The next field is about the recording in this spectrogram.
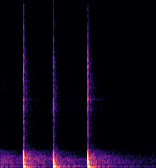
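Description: Three firm knocks on a door in a quick, even rhythm, close by and fairly loud, with nothing else around them and no one speaking.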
